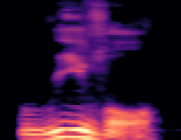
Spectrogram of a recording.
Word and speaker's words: REvil: It was R-Evil, and it's spelled R-E-V-I-L.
